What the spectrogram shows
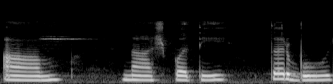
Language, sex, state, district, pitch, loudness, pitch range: Hindi, male, Chhattisgarh, Raipur, 205 Hz, -15 LUFS, 200-215 Hz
